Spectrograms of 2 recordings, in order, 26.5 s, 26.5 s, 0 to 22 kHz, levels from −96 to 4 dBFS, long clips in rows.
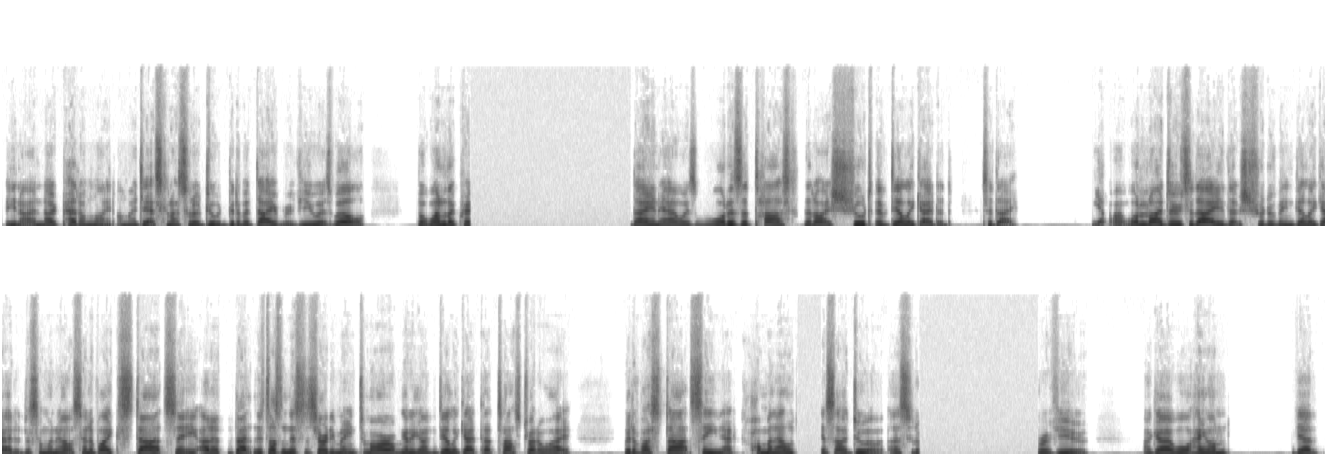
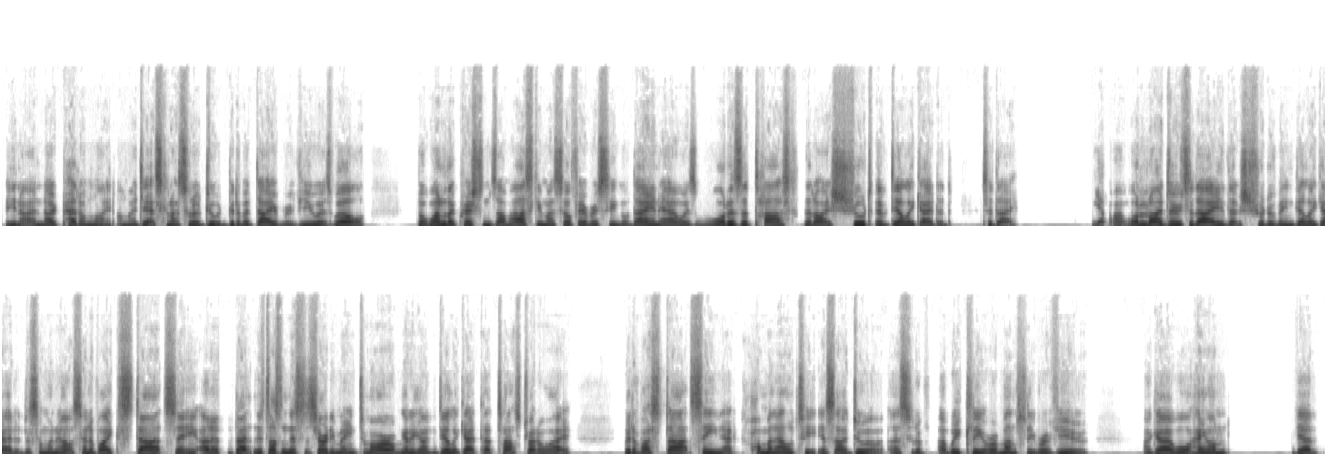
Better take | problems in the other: second | audio cutting out; at 4.5 s for 1.5 s, at 21 s and at 22 s for 1 s

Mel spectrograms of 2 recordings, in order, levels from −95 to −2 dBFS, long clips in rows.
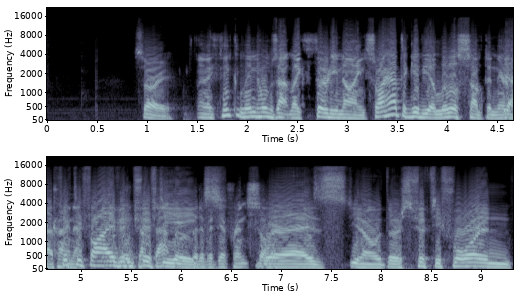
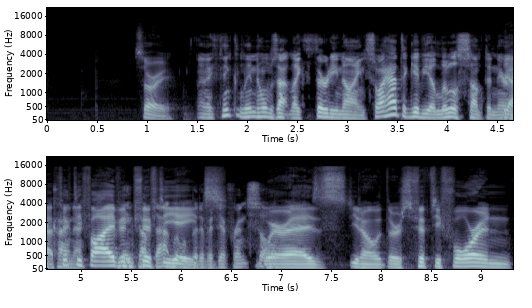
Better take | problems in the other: second | distortion; heavy; 5 dB below the speech

